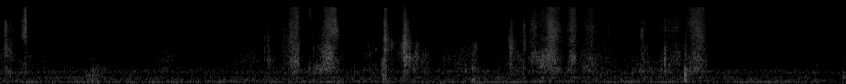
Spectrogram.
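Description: Soft rustling and handling noises close to the microphone as a waist sweat belt is wrapped around the waist and fastened over clothing, in scattered bursts rather than a steady sound.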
